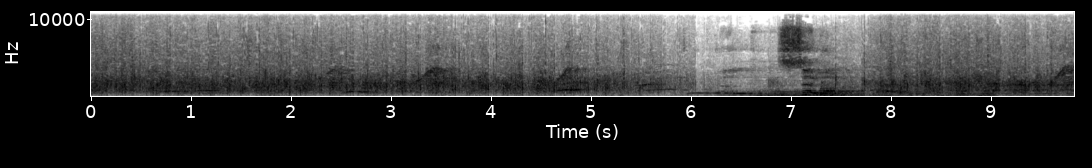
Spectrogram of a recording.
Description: People clapping and cheering and a man talking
